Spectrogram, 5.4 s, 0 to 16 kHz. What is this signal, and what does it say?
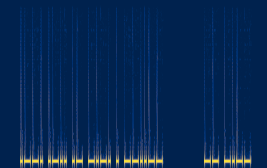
Morse code, heard as a keyed tone, about 30 wpm, 700 Hz. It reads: PLACE, MY
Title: 3x Word-Spacing - Sentences from Top 400 Words - 30wpm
